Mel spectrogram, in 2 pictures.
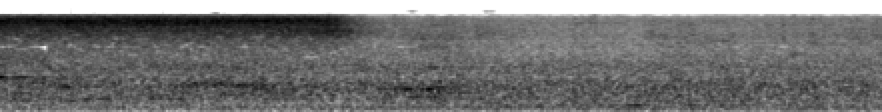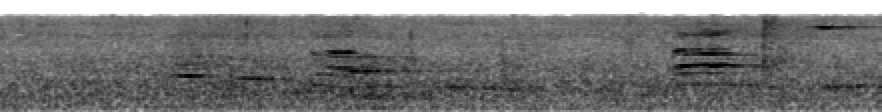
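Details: Stray cat in Singapore giving two short, thin meows near the end, the second higher and sharper, over a steady broadband hiss of outdoor urban noise.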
